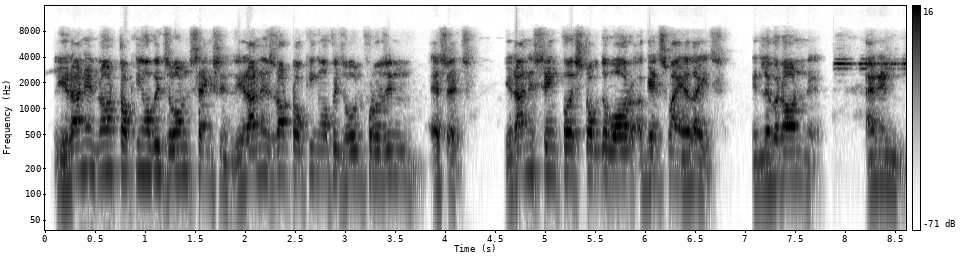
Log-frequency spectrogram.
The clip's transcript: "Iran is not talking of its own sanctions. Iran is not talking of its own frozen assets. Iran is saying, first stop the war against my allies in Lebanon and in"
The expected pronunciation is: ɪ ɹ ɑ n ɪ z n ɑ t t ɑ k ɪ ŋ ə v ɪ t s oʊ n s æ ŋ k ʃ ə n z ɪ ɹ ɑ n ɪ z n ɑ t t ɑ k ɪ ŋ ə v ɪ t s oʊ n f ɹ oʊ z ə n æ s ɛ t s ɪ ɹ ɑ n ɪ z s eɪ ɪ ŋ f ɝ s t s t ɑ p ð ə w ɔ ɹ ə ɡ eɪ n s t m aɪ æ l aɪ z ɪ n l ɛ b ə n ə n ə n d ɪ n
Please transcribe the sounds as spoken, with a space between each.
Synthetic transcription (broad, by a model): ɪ ɹ ɑ n ɪ z n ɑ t t ɑ k ɪ ŋ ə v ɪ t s oʊ n s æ ŋ k ʃ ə n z ɪ ɹ ɑ n ɪ z n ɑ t t ɑ k ɪ ŋ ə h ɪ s oʊ n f ɹ oʊ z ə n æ s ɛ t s ɪ ɹ ɑ n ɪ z s eɪ ɪ ŋ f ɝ t s t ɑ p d ə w ɔ ɹ ə ɡ eɪ n s t m aɪ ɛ l aɪ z ɪ n l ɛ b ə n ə n ə n d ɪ n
